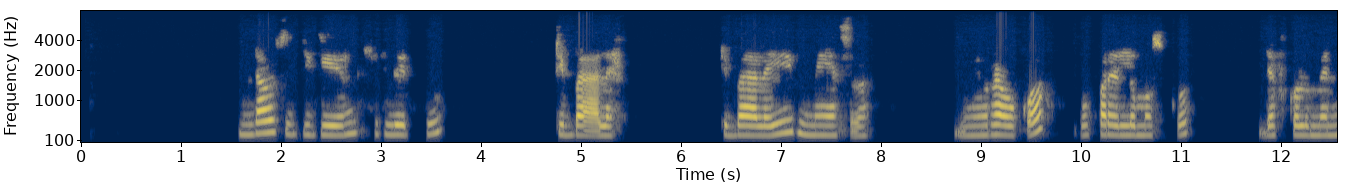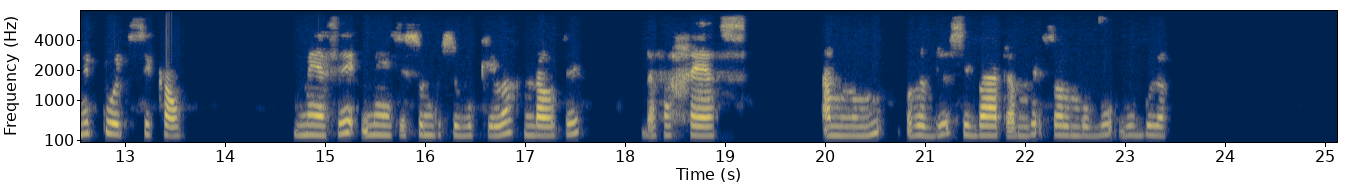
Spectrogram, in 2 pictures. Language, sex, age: Wolof, female, 36-49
